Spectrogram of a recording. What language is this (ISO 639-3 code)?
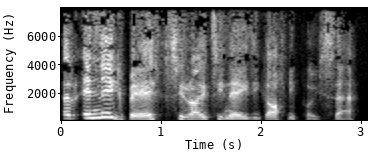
cym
